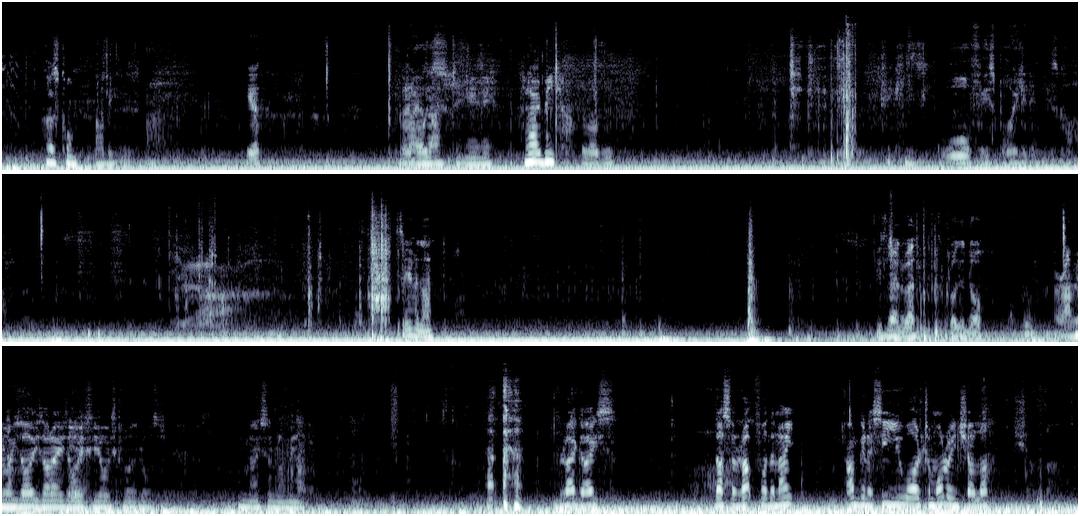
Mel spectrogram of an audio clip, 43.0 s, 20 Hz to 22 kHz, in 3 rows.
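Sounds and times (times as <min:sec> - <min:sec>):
car engine idling: 0:00.0 - 0:43.0
car door shutting: 0:10.9 - 0:11.6, 0:24.2 - 0:25.9.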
